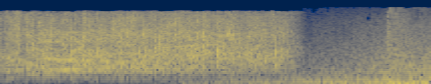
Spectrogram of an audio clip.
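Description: Steady, dense applause from a crowd for the Atlas football team, loud, with a continuous hiss of many hands clapping that shifts to a rougher, lower texture near the end.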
